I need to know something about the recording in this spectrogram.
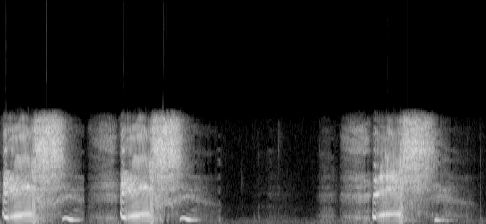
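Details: Three forceful, wet sneezes in quick succession, each with a voiced cry and sharp burst of air; part of a sneezing fit triggered by a cat lying under the chin in bed after being sneezy all day.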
